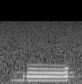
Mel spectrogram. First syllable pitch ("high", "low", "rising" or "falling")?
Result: high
